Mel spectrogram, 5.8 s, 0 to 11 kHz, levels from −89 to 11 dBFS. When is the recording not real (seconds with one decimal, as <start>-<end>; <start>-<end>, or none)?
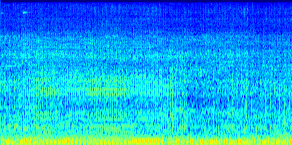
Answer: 3.3-5.8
